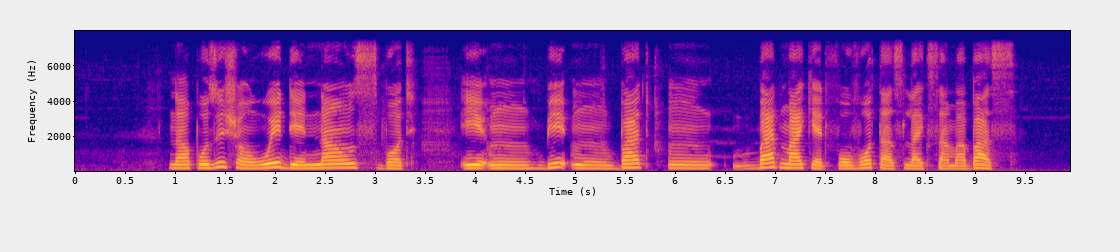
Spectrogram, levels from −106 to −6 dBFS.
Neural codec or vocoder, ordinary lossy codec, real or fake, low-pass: none; none; real; 7.2 kHz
